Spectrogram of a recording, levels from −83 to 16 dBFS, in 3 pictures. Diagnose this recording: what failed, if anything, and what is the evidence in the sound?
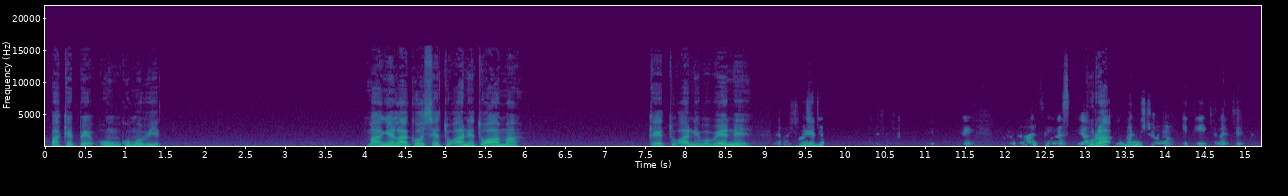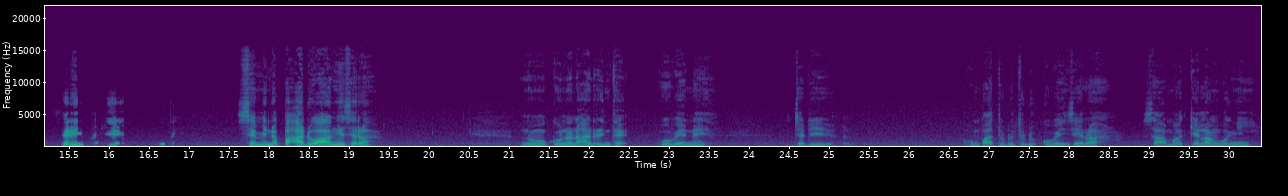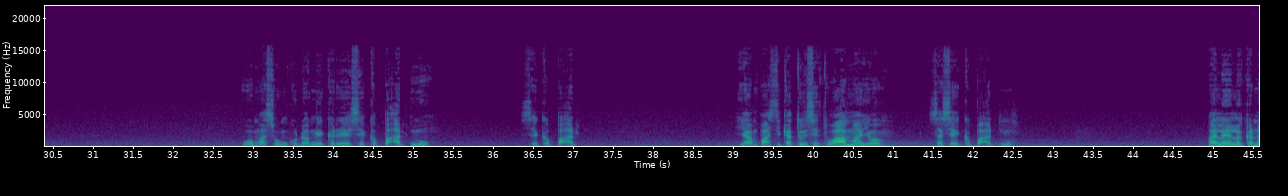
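Call processing failed, in the echo canceller. A second, fainter voice runs under the main talker from 9.1 to 9.74 s, about 10 dB down, then from 10.65 to 14.99 s and again from 16.63 to 16.84 s, only about 5 dB down. This is the other side's voice leaking through: the loudspeaker's output reached the microphone and was likely not fully subtracted. Unlike crosstalk in wiring, it comes and goes with the far end's speech.

Speech suppressed in double talk appears while the far side was playing. The main talker sinks sharply from 9.36 to 10.27 s, by roughly 40 dB at its deepest, for about 0.7 s in all; more mildly from 13.31 to 13.76 s, roughly 15 dB over about 0.3 s; and from 15.29 to 16.25 s, roughly 25 dB over about 0.7 s. The canceller, likely unable to separate near talk from echo, attenuated both. Packet loss would cut cleanly regardless of overlap; the first two dips line up with the leaking voice.

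Background gated by the echo canceller shows as a brief dip in the room sound from 11.16 to 11.29 s, about 6 dB deep and lasting around 150 ms, while the loudspeaker was active. The suppressor clamped the microphone and then released it. A noise gate would key on the near talker's level. This dip follows far-end activity and recovers once the canceller lets go.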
